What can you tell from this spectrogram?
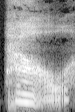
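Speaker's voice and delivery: soft, creaky ancient dragon voice; eerie rasp. A narrator's reading. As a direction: rasp the word from far away. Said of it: "creaky and quiet and rough and eerie".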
